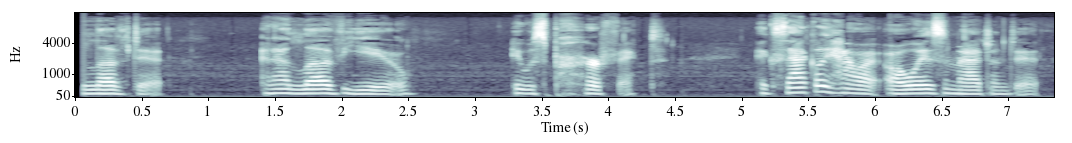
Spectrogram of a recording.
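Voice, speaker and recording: A woman playing a devoted, lovestruck teenage girl, tender and softly resolved in a motion comic drama. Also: lowish voice, dry recording. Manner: slow, tender.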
